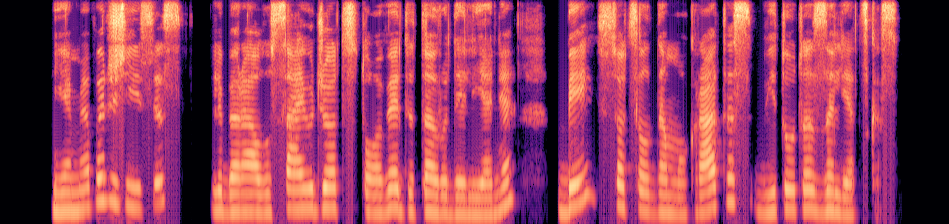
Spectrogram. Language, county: Lithuanian, Šiauliai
